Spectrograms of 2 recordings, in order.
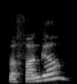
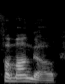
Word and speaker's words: Mofongo: pronunciation I don't know Mofongo yeah you know I called it fomango yes uh yeah so we got Mofongo which is not flamungo uh yeah we got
